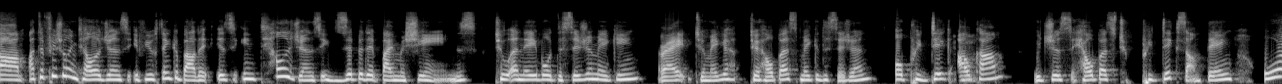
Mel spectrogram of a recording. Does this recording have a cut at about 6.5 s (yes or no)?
yes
